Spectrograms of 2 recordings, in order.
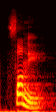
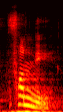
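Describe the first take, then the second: No difference in how they are said.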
